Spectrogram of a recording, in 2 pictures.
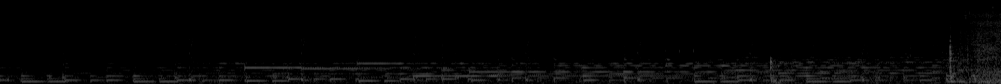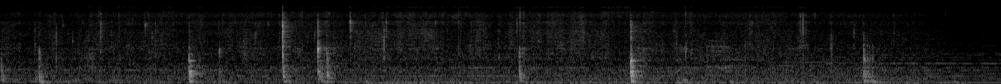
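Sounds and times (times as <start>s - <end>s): food sizzling in a pan: 9.5s - 20.0s
utensil knocking against pan: 9.6s - 19.3s.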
